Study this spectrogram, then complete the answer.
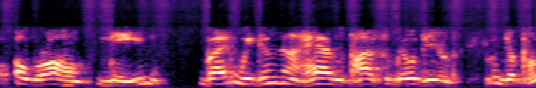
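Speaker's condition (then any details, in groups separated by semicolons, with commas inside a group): Cerebral palsy, severe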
